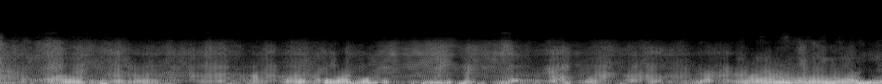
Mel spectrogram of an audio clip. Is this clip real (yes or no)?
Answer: no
